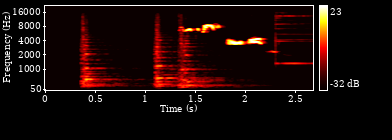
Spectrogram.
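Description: european robin singing

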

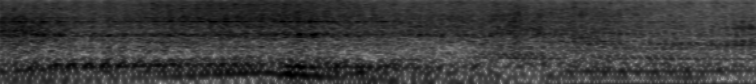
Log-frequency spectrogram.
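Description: car driving

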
